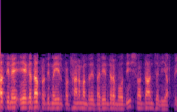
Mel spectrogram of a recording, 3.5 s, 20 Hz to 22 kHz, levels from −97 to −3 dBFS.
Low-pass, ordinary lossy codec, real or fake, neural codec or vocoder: 3.6 kHz; none; real; none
